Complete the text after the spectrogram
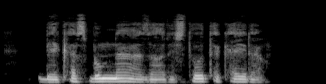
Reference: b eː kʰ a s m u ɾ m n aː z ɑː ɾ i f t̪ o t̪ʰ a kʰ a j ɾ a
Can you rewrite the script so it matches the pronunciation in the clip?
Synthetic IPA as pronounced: b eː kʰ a s b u m n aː z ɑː ɾ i s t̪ o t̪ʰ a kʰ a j ɾ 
